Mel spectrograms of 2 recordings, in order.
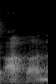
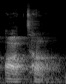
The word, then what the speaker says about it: Ata: So my name is Ata, not Ata, like if for Samoan.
